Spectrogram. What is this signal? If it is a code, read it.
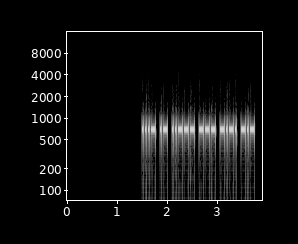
Morse code, heard as a keyed tone, about 38 wpm, 700 Hz. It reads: VA2OCK
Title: DXCC-100 Call Signs - 6 Characters - 40wpm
